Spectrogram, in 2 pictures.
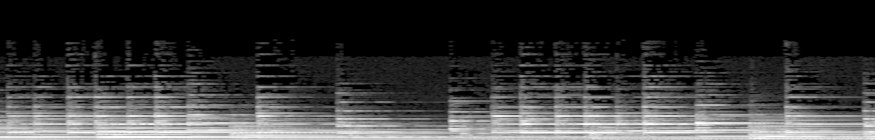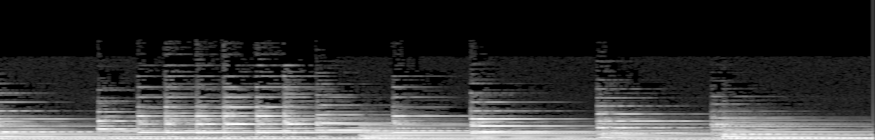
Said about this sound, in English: it's kind of a throwback to the old days of bells and bell ringers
